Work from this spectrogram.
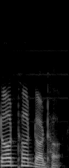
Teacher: ट ठ ड ढ ये जो होते हैं आपके मुर्धा व्यंजन होते हैं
